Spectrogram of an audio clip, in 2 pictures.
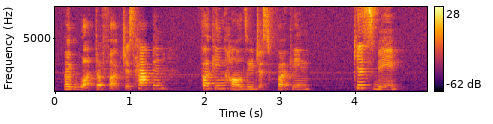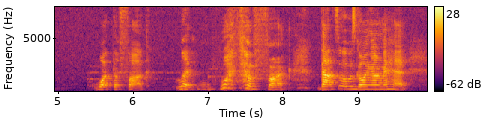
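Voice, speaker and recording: A woman with an American accent and a fairly high pitch at a moderate pace, with long, frequent pauses and music in the background. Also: ordinary pitch variation. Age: young. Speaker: YouTuber. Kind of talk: casual storytime talk to camera.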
